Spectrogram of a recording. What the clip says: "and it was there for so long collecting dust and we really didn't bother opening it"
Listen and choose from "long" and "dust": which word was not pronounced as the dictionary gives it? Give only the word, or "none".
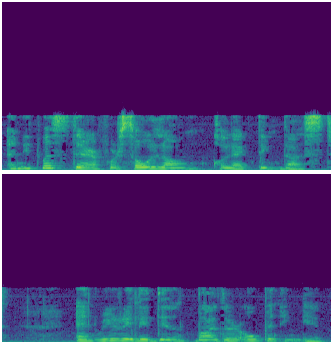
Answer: none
